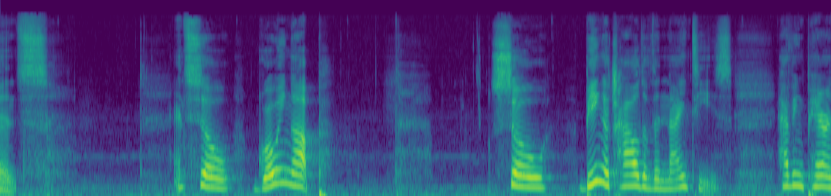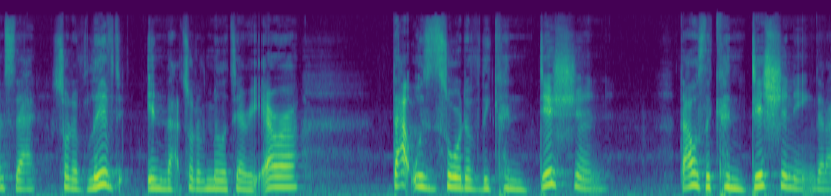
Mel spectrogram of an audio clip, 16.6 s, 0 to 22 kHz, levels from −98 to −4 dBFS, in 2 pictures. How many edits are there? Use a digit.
1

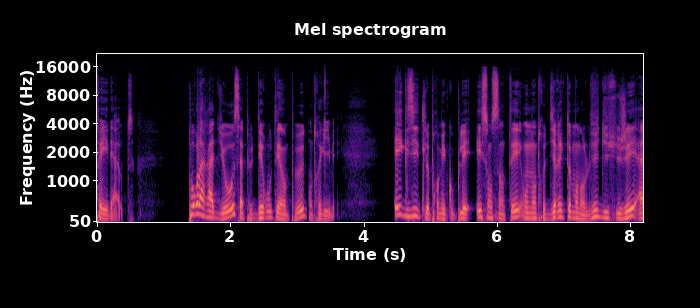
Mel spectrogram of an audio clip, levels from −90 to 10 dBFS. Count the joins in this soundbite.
1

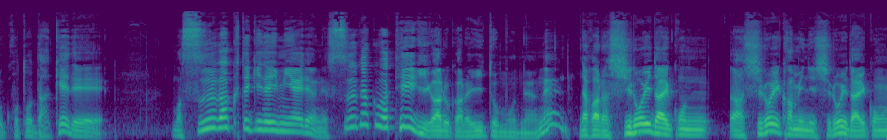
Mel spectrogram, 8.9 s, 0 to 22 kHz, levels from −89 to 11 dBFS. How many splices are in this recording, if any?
1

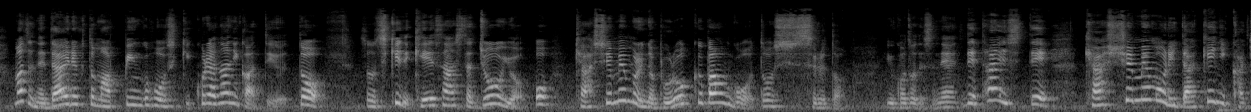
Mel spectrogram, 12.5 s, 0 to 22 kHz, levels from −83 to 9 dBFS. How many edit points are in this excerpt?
2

